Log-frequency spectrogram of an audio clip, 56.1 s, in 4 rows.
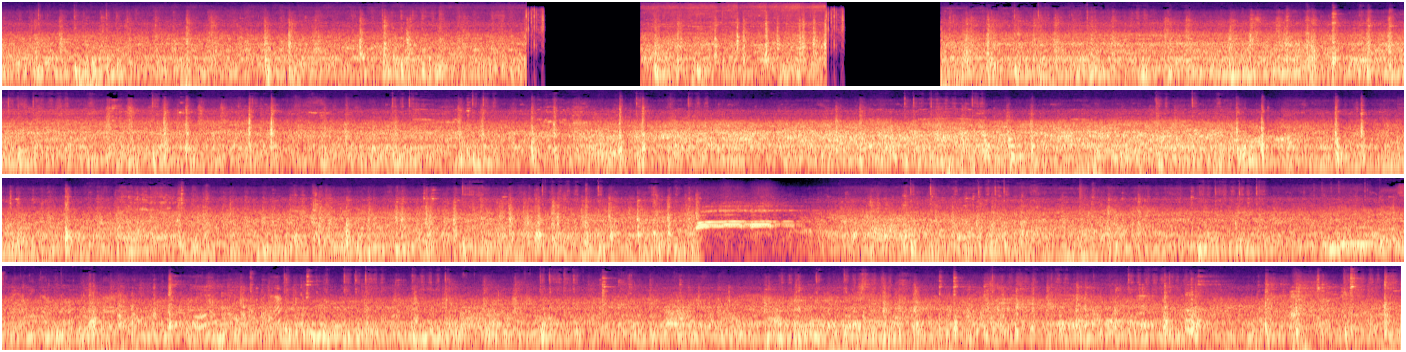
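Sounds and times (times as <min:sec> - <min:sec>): wheels clacking over rails: 0:00.0 - 0:05.2, 0:09.4 - 0:56.0
train rumbling: 0:00.0 - 0:05.3, 0:06.4 - 0:08.3, 0:09.4 - 0:56.0
train whistle: 0:35.0 - 0:36.2.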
